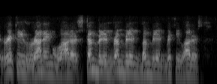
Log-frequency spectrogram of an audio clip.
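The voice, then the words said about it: Imitates another person's voice. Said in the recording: “my Chris Berman impersonation”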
